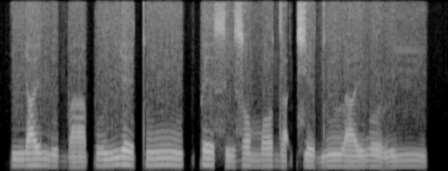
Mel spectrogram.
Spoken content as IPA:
ɲ a˦ ɪ̯ m u˨ b ä˨ p u˦ ɲ e˦˨ ɪ̯ t ũ˦ | p e˦˨ ɪ̯ sʰ i˨ z ɔ˦˨ m ɔ˦ d ä˦ ʔ t͡ɕ e˦˨ ɪ̯ d ũ˦ l a˦ ɪ̯ w o˦˨ ʊ̯ l i˦

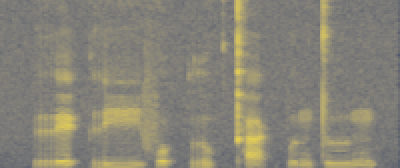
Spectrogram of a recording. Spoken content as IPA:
r e˦˥ ʔ p r iː˥˩ f o˦˥ k̚ p r u˥˩ k̚ tʰ a˨˩ k̚ p ɯ˧ ŋ t ɯ˦˥ ŋ

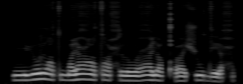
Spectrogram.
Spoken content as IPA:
n y o̯ l ø tˤ m i ʕ i tˤ æ ħ l o ʕ i o̯ qʼ u e̯ ʃ u d e ħ

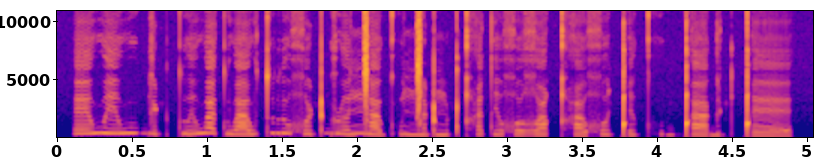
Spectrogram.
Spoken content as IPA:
ɛ w e w u ɡ ɛ ʈ tʷ e w a t w a w t r u χʷ e ʈ ɡ ɹ ə ŋ͡ǀ a kʷʼ ɪ ŋ͡ǀ a ʈ ŋʷ ə ʈ qʰ ɪ t i χʷ i ʁʷ ɛ qʰ ə χʷ i ǃ ɪ kʷʰ ɪ ɡ ǃ a ɡ ə ʈ ǃ ɛ

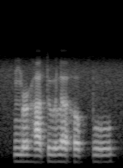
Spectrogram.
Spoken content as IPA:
ŋ ə˞ ɦ a t ɯ l ɜ h ɤ pː u

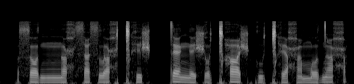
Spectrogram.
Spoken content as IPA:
s ɒ d nː ɒ ħ s ɑ s l ɒ ħ ǀʰ ɪ ʃ tː æ ŋ ɛ ʃ ɔ ǀʰ ɑ ʃ k u ǀʰ ɛ ħ ɑ̃ m ɔ d ɑ̃ ħ

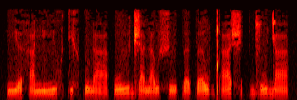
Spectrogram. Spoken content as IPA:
nʲ ɜ h a nʲ ʉ nʲ u x tʲ ə x t̪ u ɳ a | w ʉ d͡ʒ a ɳ a w ʃ ʉ t̪ ɜ t̪ ɜ w ǃʼ a ʃ | d͡z u ɟ a

